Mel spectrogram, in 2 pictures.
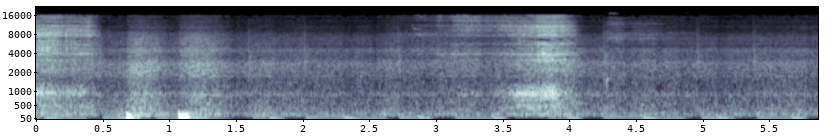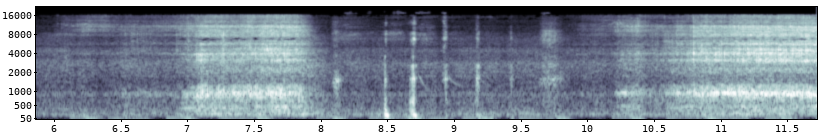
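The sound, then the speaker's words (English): A man asleep in a chair snores loudly and roughly in slow repeating cycles of raspy inhales and snorting breaths, with a few sharp snorts near the end as he wakes himself up, and no talking. “This is video that she captured of me snoring on the chair.”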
